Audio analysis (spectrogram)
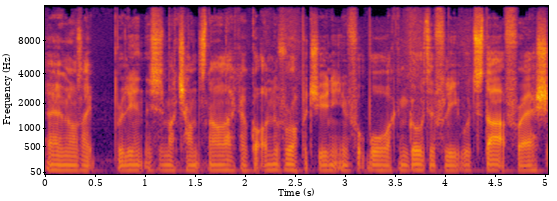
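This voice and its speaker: Very deep and low, a man's voice with a Cumbrian accent races along at a very fast pace on a very clean recording with a silent background. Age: 20s. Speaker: footballer. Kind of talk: podcast interview.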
